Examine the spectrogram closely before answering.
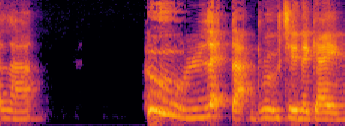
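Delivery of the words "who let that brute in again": louder, furious outburst; raging. A narrator's reading. Mother rages at the dog being let in. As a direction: spit it out in a rage. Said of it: "raged Miss Boothroyd".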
